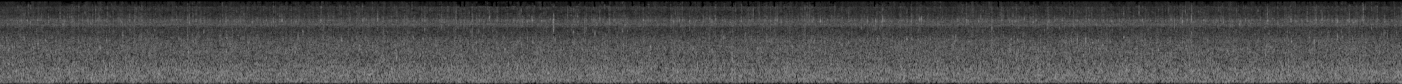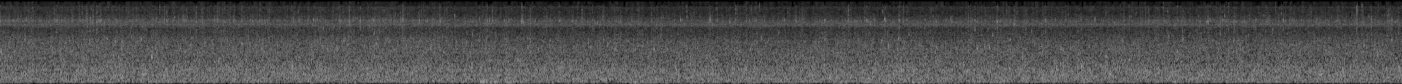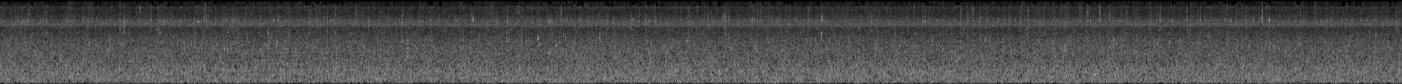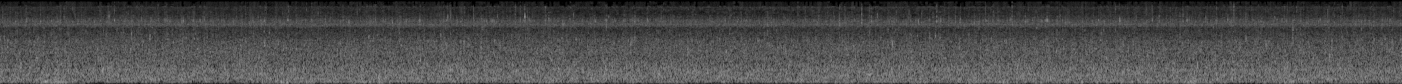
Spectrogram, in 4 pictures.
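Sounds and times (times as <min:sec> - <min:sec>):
river rushing over stones: 0:00.0 - 0:56.0.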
